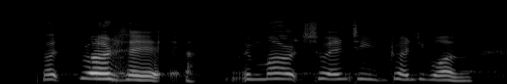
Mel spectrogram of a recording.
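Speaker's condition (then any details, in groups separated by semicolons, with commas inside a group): Huntington's disease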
